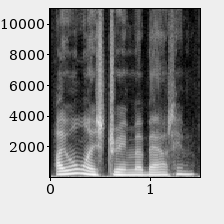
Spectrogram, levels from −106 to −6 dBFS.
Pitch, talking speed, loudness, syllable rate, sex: 190 Hz, 200 wpm, -14 LUFS, 5.0 syllables/s, female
